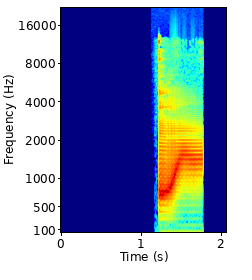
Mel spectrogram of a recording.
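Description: Cartoon boing sound effect about a second in: one short springy tone that rises in pitch and then holds, lasting about half a second.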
